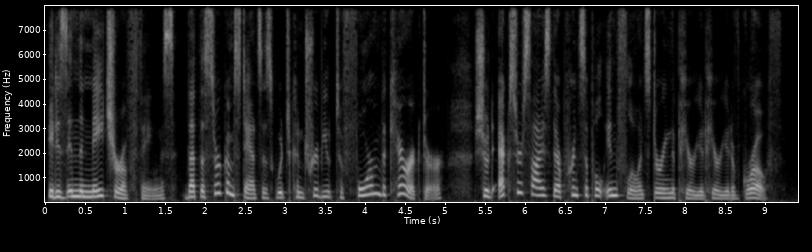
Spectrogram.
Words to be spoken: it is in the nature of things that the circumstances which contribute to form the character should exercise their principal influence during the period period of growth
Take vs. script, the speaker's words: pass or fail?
pass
